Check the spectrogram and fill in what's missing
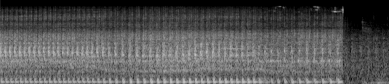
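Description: A vehicle engine idles after restarting, its fears of seizing still fresh: a loud, close, rapid rhythmic chugging pulse that loosens slightly and then cuts off abruptly near the end.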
